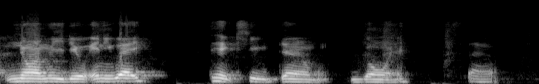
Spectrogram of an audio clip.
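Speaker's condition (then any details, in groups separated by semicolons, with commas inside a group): Spastic quadriplegic cerebral palsy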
